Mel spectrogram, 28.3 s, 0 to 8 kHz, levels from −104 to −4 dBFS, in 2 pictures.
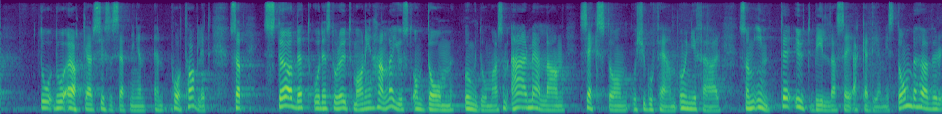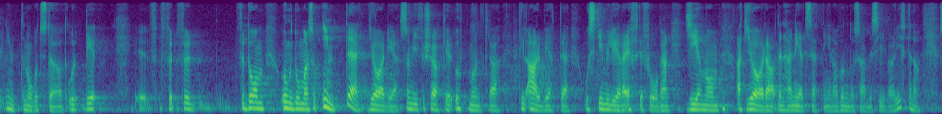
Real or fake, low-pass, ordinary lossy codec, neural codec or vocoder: real; 7.2 kHz; none; none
